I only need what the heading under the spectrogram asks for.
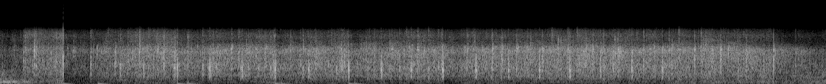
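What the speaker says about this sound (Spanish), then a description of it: "pido un aplauso para este insigne maestro" Sustained applause from an audience honouring a teacher at a tribute ceremony, steady dense clapping that holds at an even level for the whole stretch with no talk over it.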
